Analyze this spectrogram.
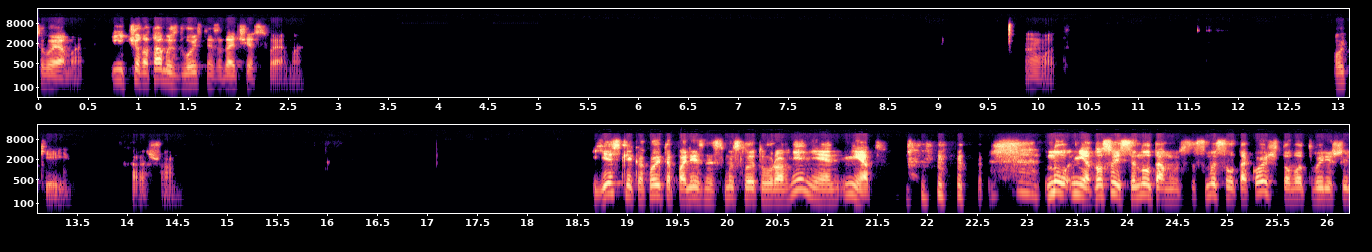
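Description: A man lectures calmly over an online call, with pauses.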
